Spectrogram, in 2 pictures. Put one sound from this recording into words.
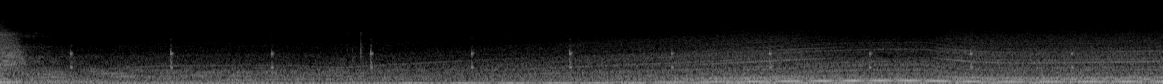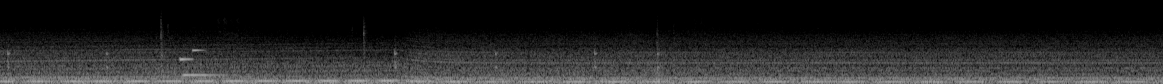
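A bus engine hums and rises in pitch as it speeds up, then drops as it shifts gears.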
